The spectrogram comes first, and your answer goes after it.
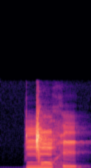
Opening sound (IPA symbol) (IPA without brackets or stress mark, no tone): ŋ͡ǀ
